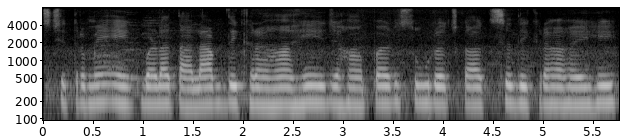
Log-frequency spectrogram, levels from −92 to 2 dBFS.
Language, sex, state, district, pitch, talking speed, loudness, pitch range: Hindi, male, Bihar, Muzaffarpur, 180 Hz, 175 wpm, -32 LUFS, 175-185 Hz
